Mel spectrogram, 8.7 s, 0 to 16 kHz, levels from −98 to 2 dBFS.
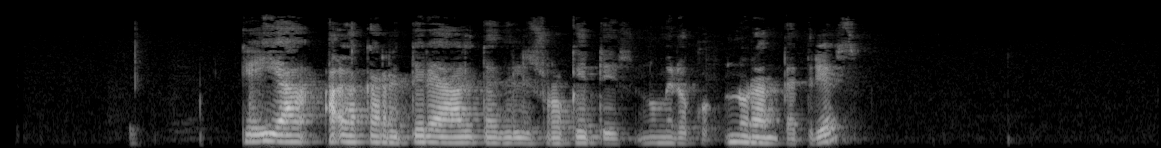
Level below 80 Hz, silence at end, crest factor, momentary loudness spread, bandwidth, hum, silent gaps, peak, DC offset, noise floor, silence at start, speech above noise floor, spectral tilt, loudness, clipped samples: -86 dBFS; 2.3 s; 24 dB; 14 LU; 10.5 kHz; none; none; -10 dBFS; under 0.1%; -81 dBFS; 1.8 s; 50 dB; -6.5 dB/octave; -31 LUFS; under 0.1%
